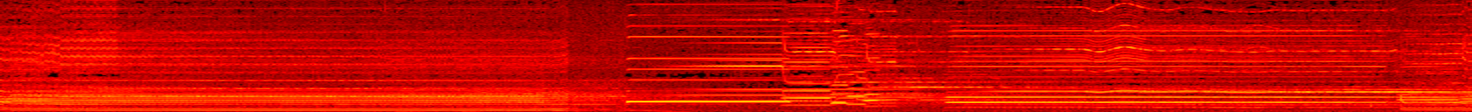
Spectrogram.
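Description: Improvised synthesizer music through a small speaker: held electronic drone chords with sliding pitches in the bass a few seconds in. A loud, high held tone breaks off about eight seconds in, and after a moment of jumping pitches a new sustained chord settles.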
